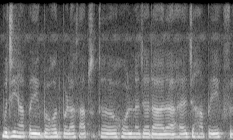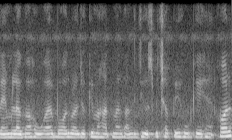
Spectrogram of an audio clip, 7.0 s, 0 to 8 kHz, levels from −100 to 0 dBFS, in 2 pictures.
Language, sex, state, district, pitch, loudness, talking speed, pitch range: Hindi, female, Bihar, Katihar, 195 Hz, -17 LUFS, 275 wpm, 190-205 Hz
